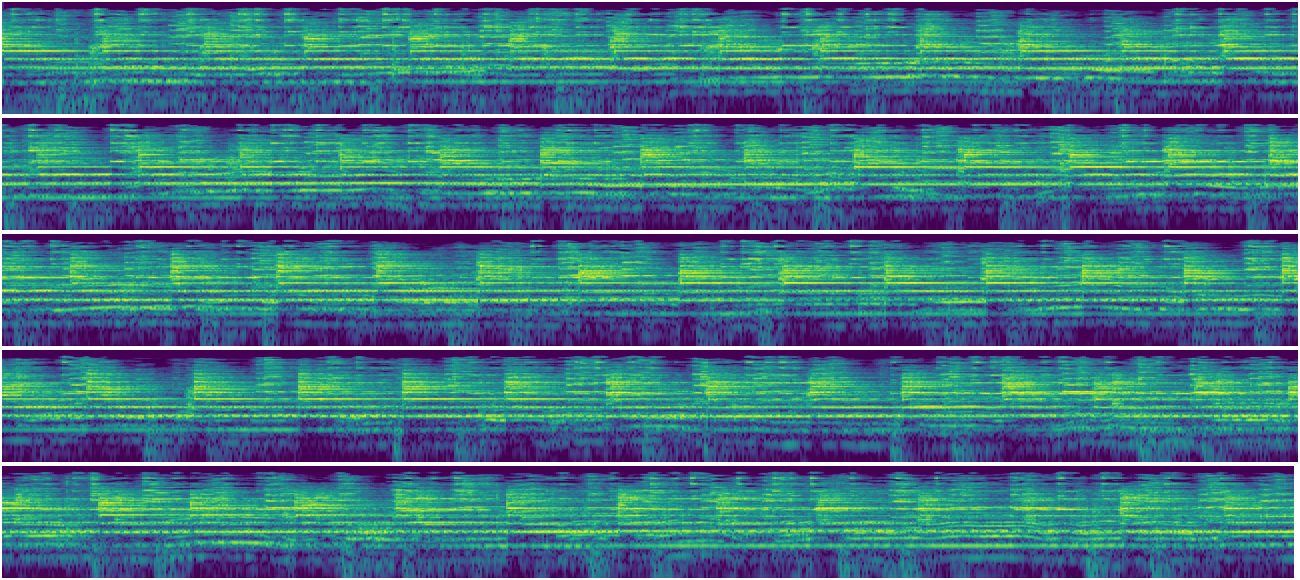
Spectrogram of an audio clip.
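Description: Temple bells rung continuously through the aarti: a dense, unbroken clanging with the bells' ringing tones held steady throughout.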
